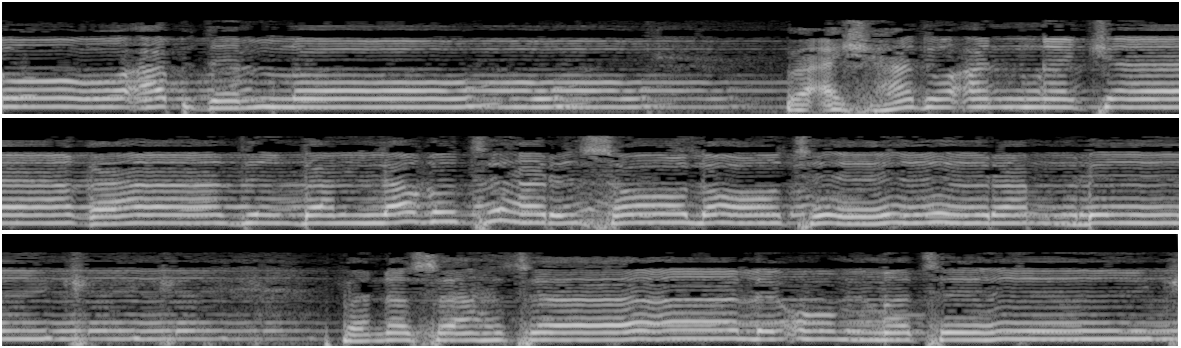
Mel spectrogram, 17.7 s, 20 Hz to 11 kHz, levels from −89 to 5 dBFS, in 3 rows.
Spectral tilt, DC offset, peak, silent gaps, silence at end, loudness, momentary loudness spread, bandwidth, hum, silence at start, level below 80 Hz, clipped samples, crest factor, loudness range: -6 dB/octave; under 0.1%; -6 dBFS; none; 0 s; -21 LUFS; 5 LU; 6.6 kHz; none; 0 s; -48 dBFS; under 0.1%; 14 dB; 3 LU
